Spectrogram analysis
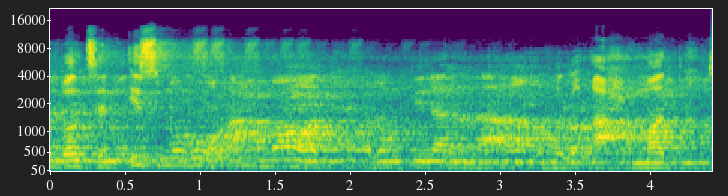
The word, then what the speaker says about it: আহমদ: অনেকে দেখবেন নামের সাথে রাহে আহাম্মদ। কবিরা আহম্মদ কোভিদ আহম্মদ এর আহমদ হবে না হবে আহমদ বলেন আহমদ বলেন না মহব্বত করে নবীজির নাম এই হিসাবে বলেন সঠিক উচ্চারণ আহমদ কত বিশ্রি ব্যাপার নাম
